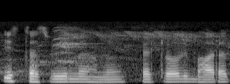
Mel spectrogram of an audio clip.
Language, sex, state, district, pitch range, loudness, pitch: Hindi, male, Chandigarh, Chandigarh, 120-125 Hz, -21 LUFS, 125 Hz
